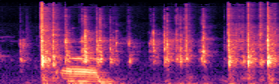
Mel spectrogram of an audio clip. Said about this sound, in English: Let me type this out for you.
